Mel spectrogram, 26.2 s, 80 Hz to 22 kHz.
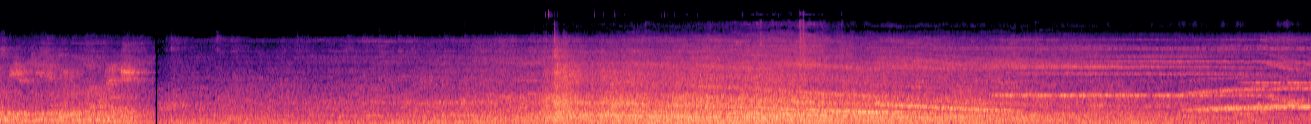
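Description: MTA R188 subway train on the 7 line pulling into an underground station: the rumble and wheel noise build from about a third of the way in, then the motor whine falls steadily in pitch as it brakes to a stop. Steady tones hold near the end as it stands at the platform.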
